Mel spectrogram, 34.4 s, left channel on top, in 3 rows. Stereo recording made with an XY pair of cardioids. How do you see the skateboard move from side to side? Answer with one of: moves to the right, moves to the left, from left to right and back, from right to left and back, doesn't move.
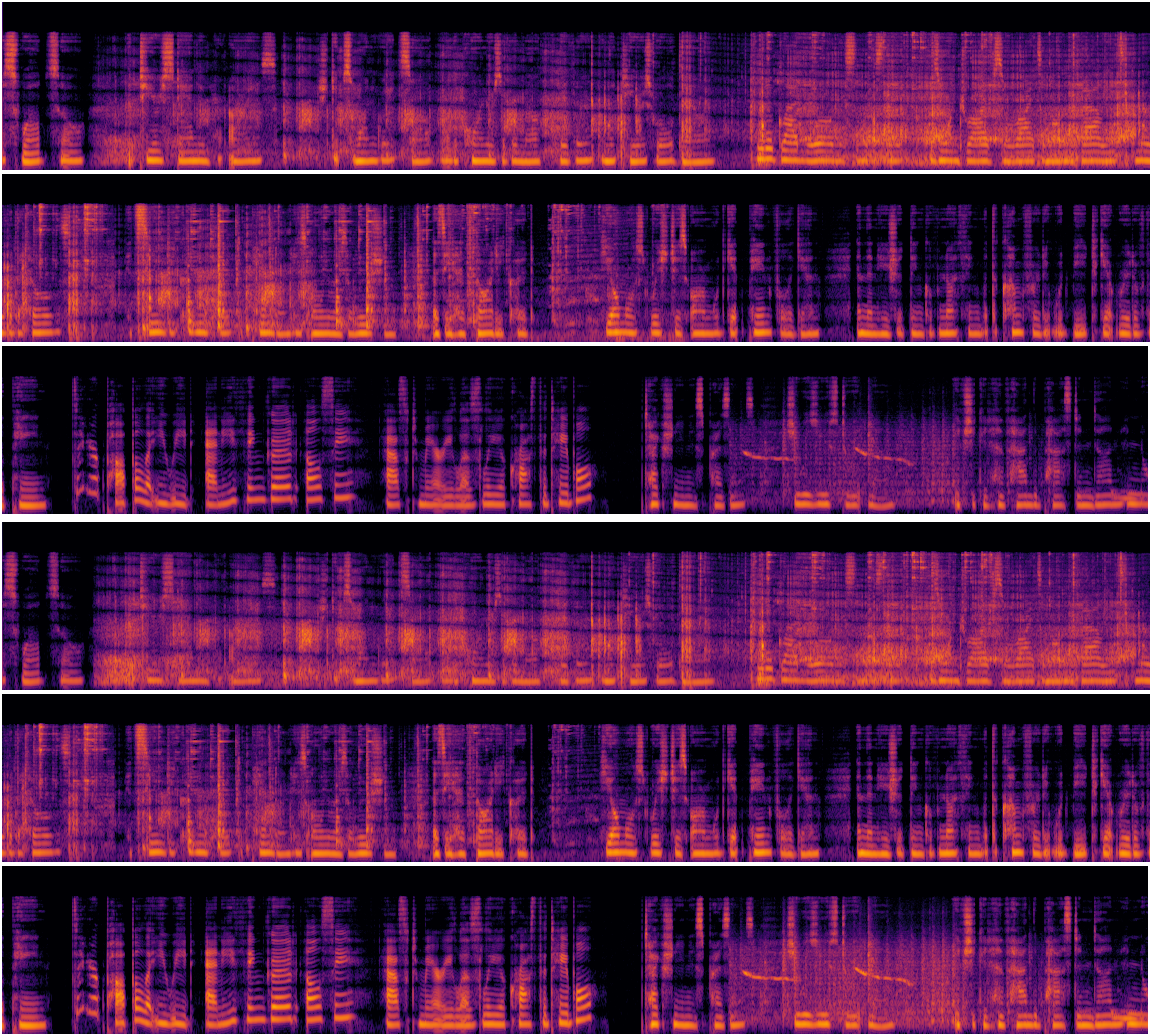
moves to the left.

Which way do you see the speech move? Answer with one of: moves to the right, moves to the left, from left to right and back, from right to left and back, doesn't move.
moves to the right.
